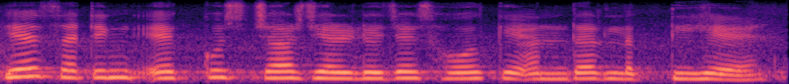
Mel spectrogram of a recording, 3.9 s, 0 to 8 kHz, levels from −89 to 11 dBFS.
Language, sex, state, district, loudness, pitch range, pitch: Hindi, female, Arunachal Pradesh, Lower Dibang Valley, -14 LUFS, 205-230 Hz, 220 Hz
